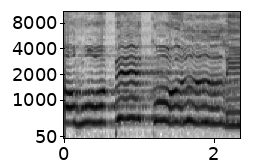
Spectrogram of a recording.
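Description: Solo, unaccompanied Quran recitation in the melodic tilawah style: a single voice holds long ornamented notes that waver up and down, with two short breaks about half a second and a second in.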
